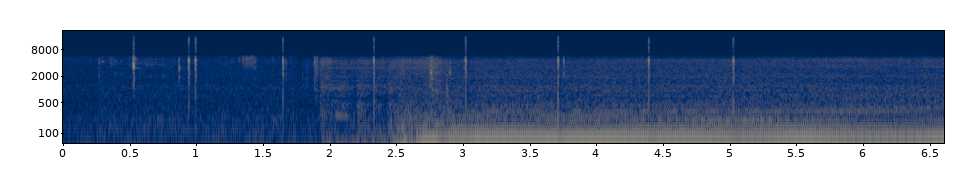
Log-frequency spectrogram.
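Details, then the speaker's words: 2005 Ford Focus, about 93,000 miles, started in Arizona heat and idling roughly with low rumble and rattling from engine vibration; two lower engine mounts later replaced. "sure if you can hear all that rattling over here that's all from the engine vibration"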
